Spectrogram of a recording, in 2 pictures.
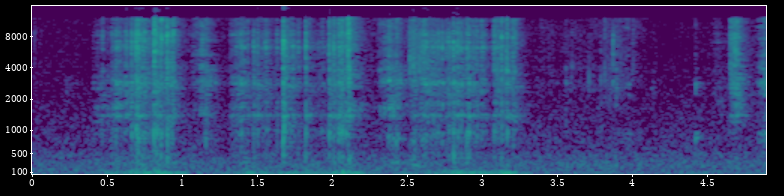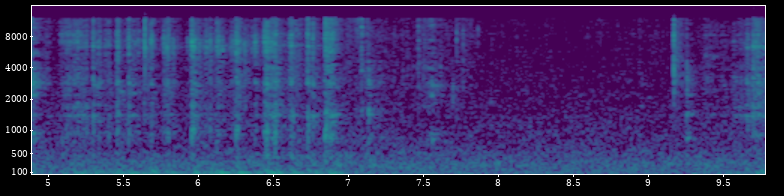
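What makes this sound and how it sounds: A solid pink-brown bar of soap, held in the hand, is shaved with a utility knife blade, and curls pile up on the table. Bursts of bright, crisp scraping rasps come in uneven strokes, louder in the first few seconds and then softer, with a last sharp stroke near the end.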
